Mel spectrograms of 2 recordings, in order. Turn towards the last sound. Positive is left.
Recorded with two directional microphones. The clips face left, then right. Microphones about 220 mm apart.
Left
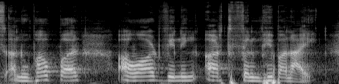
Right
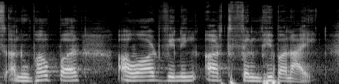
turn(degrees=-50)  # may be behind; listen again after turning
